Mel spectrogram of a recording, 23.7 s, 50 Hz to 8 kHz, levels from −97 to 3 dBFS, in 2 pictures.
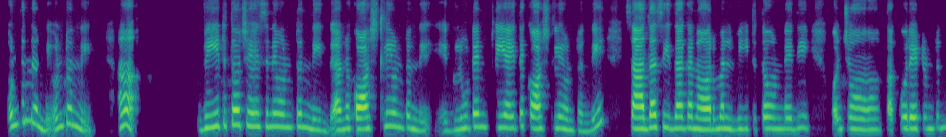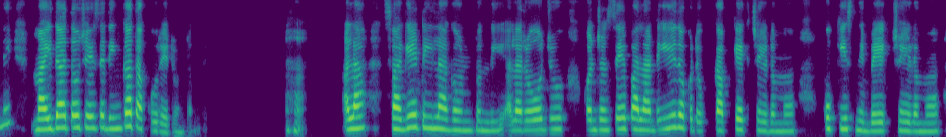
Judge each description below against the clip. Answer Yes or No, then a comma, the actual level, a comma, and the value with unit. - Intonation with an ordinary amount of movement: Yes, average, 3.3 semitones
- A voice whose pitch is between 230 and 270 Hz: Yes, high, 235 Hz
